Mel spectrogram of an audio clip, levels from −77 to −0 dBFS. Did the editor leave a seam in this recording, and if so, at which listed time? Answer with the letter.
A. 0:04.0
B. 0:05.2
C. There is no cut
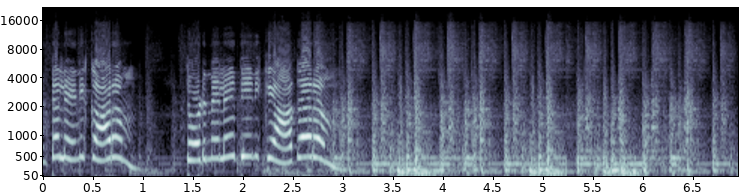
B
